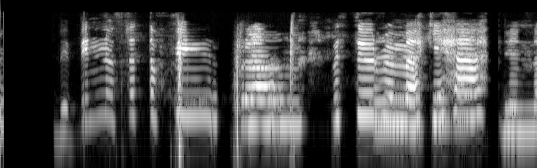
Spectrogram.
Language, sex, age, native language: Icelandic, female, 9, Icelandic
